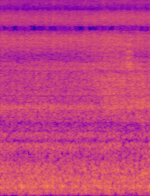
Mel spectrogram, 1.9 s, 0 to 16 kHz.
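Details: Street-found Indesit IDCE8450 condenser tumble dryer, after cleaning, running a load of towels: steady low hum of air blowing, exhaust underneath, no rubbing or rattling. Fan running normally.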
